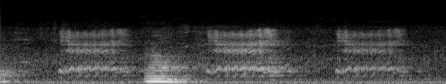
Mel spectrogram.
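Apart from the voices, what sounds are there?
goat bleating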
